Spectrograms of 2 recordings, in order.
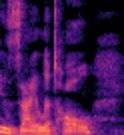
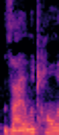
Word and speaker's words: xylitol: If you've ever looked at a sugar-free gum packet, one of the ingredients is usually xylitol. It's spelled X-Y-L-I-T-O-L.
